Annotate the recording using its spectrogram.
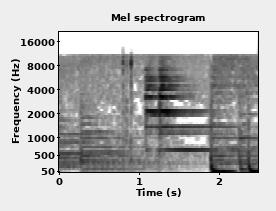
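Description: Light intro music with a short click, then a bright bell chime about a second in that rings for most of a second: the notification-bell sound effect of a subscribe animation.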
